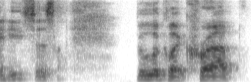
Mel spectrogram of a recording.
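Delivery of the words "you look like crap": put-on Brooklyn accent. Retelling what the boss said on seeing the speaker: imitating the boss's Brooklyn accent. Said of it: "he had the Brooklyn accent".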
